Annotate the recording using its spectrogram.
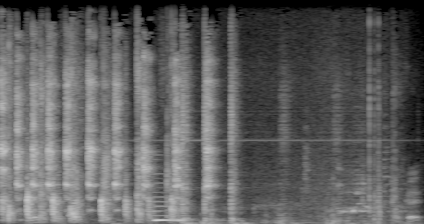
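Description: Quick, brisk clapping from a few people, mixed with the wooden clicks of drumsticks struck together, at the close of a song. It thins out after about two and a half seconds, leaving a few scattered claps. A short low note sounds once about midway.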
